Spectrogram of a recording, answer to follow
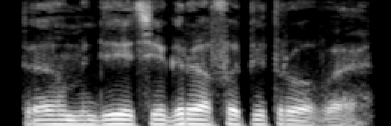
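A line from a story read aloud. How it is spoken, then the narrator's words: Quiet. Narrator (Russian): сказал он тихо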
